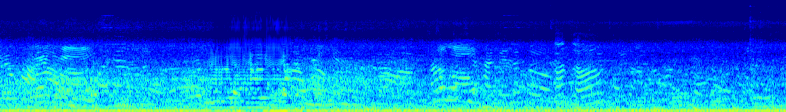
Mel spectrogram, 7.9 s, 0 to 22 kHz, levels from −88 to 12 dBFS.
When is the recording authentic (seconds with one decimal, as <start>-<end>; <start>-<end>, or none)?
0.0-2.1; 2.9-7.9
